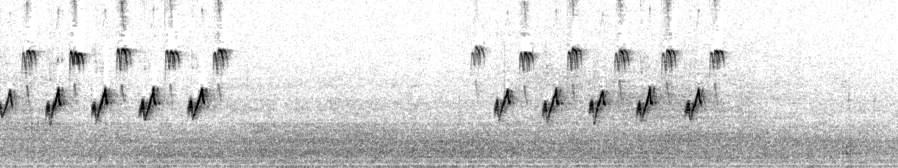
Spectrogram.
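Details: Great tit singing brisk repeated couplets, a high pip then a slurred upward whistle, in an opening run of about three seconds and a later shorter run, against continuous low background noise.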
